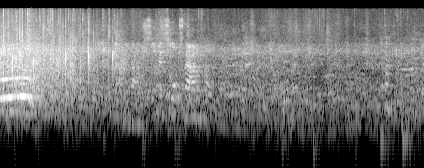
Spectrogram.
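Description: A young woman talks through a microphone over a loudspeaker.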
